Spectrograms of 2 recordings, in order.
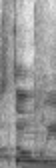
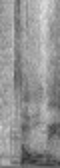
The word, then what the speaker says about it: Soli: says so we're gonna do a dance called slowly it's spelled s-o-l-i solely is actually a circumcision that um too much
